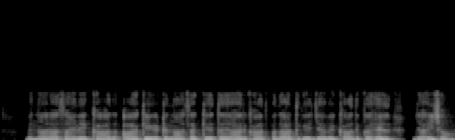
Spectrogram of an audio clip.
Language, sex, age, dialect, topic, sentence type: Maithili, male, 18-24, Eastern / Thethi, agriculture, statement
